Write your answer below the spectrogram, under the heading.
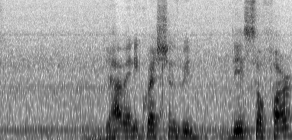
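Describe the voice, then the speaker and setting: A Spanish accent comes through over noticeable background noise. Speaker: blockchain developer teaching a workshop. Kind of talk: live coding tutorial. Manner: halting, self-correcting.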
